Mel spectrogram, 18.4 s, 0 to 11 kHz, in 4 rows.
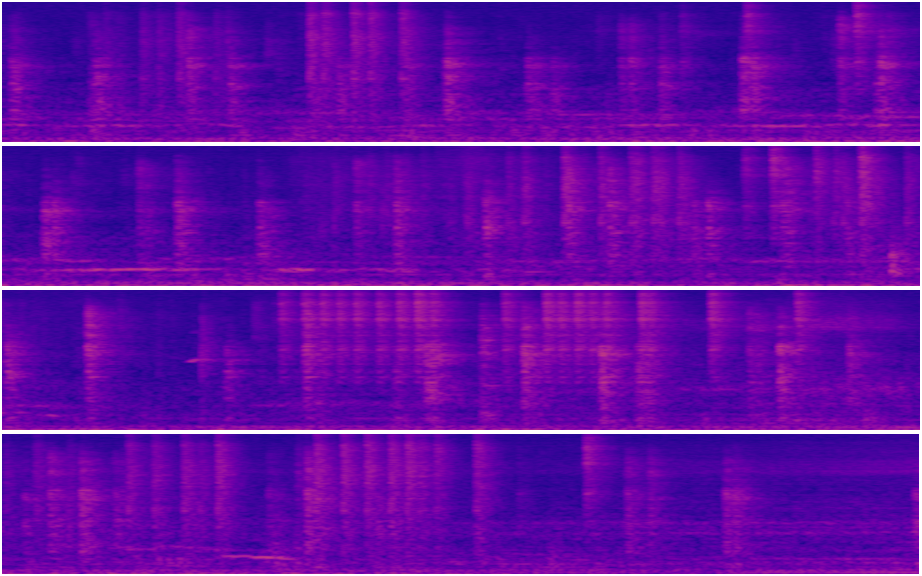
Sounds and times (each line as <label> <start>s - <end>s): subway - elevator ride 0.0s - 18.3s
